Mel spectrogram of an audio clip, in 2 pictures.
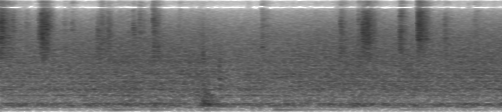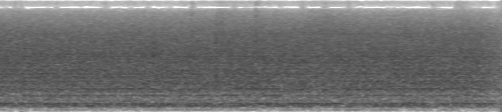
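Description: Electric fan running with a steady whir and low hum in a small enclosed space. A few light clicks and one knock about two seconds in come from hands handling a tape measure and a bilge pump.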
